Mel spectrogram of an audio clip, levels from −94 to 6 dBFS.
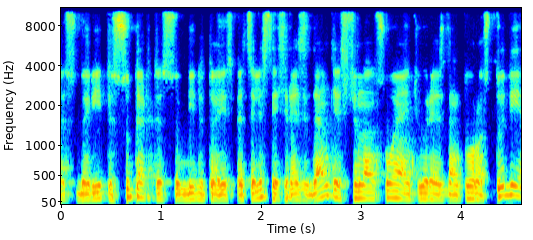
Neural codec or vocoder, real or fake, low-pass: none; real; 9.9 kHz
